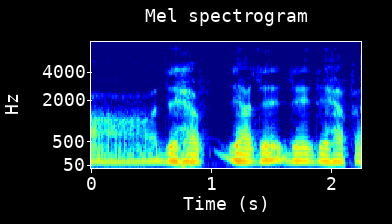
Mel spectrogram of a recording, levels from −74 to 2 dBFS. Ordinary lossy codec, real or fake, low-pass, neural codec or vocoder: none; fake; 7.2 kHz; vocoder, 44.1 kHz, 128 mel bands every 512 samples, BigVGAN v2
